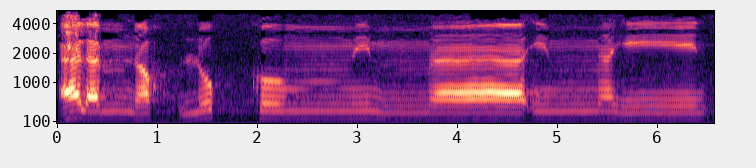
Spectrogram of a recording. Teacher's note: فيها وجهان. الجمهور على الإضغام الكامل بأنك تذهب بالقاف كاملة ولا تنطقها، فتقول ألم نخلق، واضح كاف، ألم نخلقكم من ماء مهين، ألم نخلقكم من ماء مهين.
